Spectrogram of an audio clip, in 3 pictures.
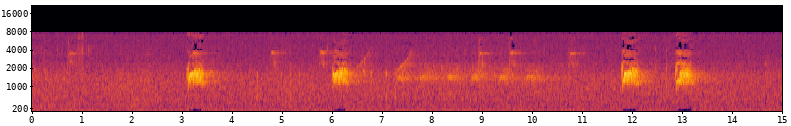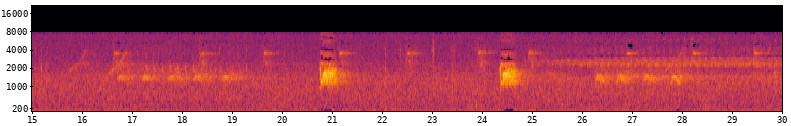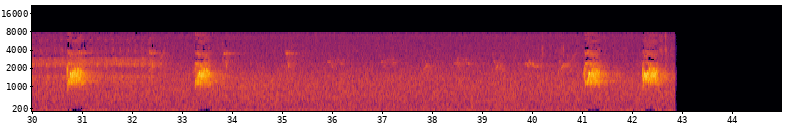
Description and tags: A recording of a Red Bellied Woodpecker in Beamer Conservation Area. If you listen closely you can here him as he pecks at his hole between calls.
